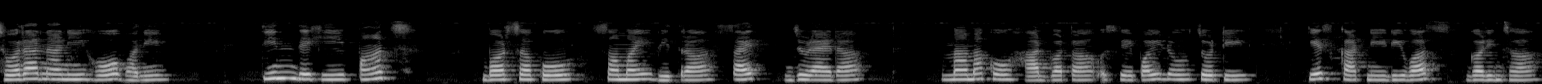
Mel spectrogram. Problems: background sounds at intervals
